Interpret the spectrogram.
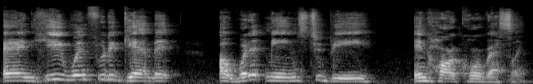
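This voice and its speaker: In an unhurried, loose review of a wrestling show, a man whose somewhat high voice is going hoarse from talking airs his blunt opinions. His sentences wander and restart, and there's a note of frustration in his honesty.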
